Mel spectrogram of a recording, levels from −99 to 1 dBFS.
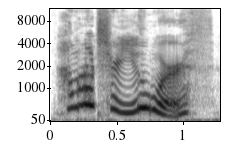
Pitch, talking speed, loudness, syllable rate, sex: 335 Hz, 235 wpm, -15 LUFS, 5.9 syllables/s, female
